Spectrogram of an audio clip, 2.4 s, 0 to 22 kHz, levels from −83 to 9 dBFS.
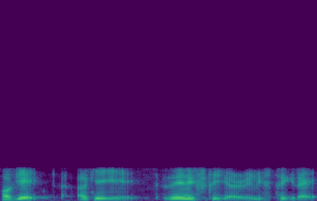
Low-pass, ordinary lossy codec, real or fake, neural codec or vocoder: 3.6 kHz; none; fake; codec, 16 kHz, 2 kbps, X-Codec, WavLM features, trained on Multilingual LibriSpeech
